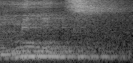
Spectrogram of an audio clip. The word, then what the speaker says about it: minutes: The SG read the minutes, not minute, please this word, M-I-N-U-T-E-S. You don't pronounce this as U, you pronounce it as E.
